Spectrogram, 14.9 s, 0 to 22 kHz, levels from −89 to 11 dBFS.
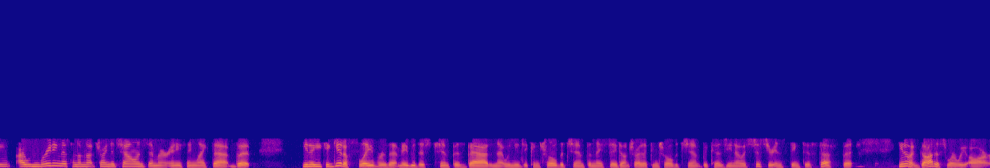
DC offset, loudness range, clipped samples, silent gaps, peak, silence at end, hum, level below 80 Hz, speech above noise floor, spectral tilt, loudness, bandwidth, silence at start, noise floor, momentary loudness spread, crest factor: under 0.1%; 6 LU; under 0.1%; none; -6 dBFS; 0 s; none; -62 dBFS; 34 dB; -9.5 dB/octave; -26 LUFS; 4 kHz; 0 s; -59 dBFS; 10 LU; 18 dB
